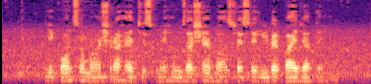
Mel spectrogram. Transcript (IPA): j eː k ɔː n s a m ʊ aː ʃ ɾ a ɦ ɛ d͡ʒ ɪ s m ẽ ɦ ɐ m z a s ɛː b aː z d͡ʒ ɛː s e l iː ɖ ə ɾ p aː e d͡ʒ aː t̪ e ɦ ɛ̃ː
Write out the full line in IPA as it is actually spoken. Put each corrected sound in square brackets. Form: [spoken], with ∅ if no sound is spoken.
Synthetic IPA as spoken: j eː k ɔː n s a m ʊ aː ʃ ɾ a ɦ ɛ d͡ʒ ɪ s m ẽ ɦ ɐ m z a [ʃ] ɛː b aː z d͡ʒ ɛː s e l iː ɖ ə ɾ p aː e d͡ʒ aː t̪ e ɦ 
